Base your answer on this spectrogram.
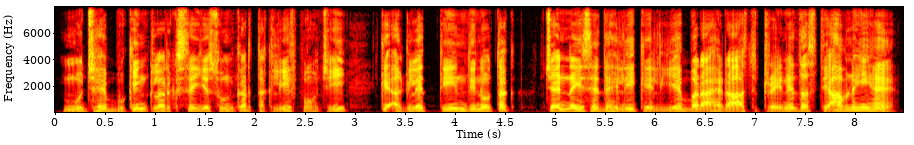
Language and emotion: Urdu, surprised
